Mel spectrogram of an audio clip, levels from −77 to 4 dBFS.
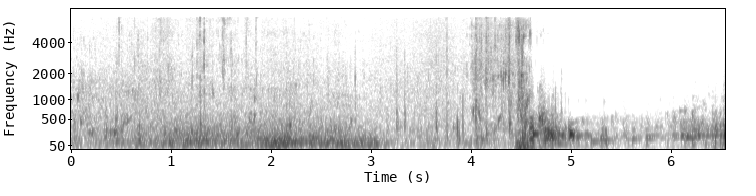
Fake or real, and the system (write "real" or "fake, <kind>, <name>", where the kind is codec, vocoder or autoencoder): real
